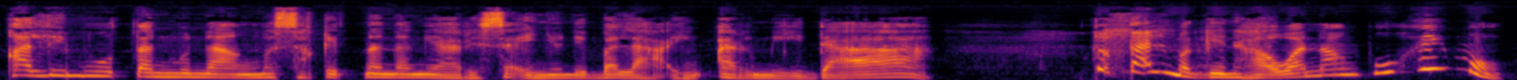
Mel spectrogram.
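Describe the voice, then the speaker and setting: A woman playing a patient older mother in an audio drama, gently pleading with measured pauses. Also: low voice, huge pitch swings, no echo, clean studio sound, heavily acted. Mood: earnest pleading.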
